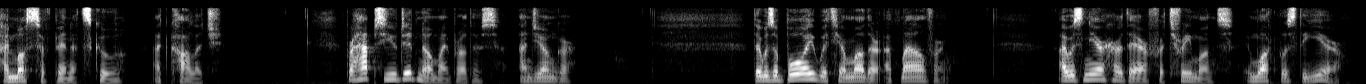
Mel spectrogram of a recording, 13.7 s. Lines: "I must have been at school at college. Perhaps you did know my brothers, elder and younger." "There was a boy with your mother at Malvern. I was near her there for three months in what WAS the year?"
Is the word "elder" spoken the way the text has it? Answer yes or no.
no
